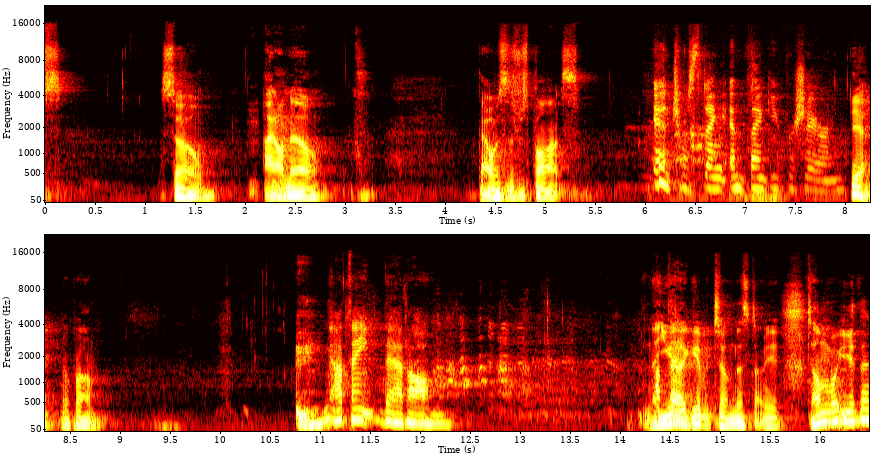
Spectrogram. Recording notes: On July 30th at Terminal West in Atlanta we gathered with a few hundred Up and Vanished supporters to listen to the Season finale live, followed by a Q&A.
